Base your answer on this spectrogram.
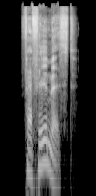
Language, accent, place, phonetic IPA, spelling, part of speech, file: German, Germany, Berlin, [fɛɐ̯ˈfɪlməst], verfilmest, verb, De-verfilmest.ogg
- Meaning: second-person singular subjunctive I of verfilmen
